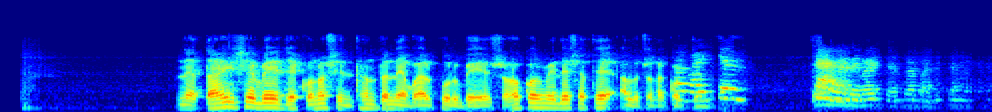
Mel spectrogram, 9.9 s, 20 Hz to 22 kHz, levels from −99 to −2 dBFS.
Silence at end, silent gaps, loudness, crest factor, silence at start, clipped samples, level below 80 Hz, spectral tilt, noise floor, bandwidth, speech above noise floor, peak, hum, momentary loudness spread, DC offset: 0.75 s; none; -30 LUFS; 20 dB; 1.8 s; under 0.1%; -72 dBFS; -6.5 dB/octave; -81 dBFS; 7.4 kHz; 53 dB; -12 dBFS; none; 12 LU; under 0.1%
